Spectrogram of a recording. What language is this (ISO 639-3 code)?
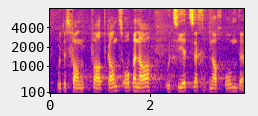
gsw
